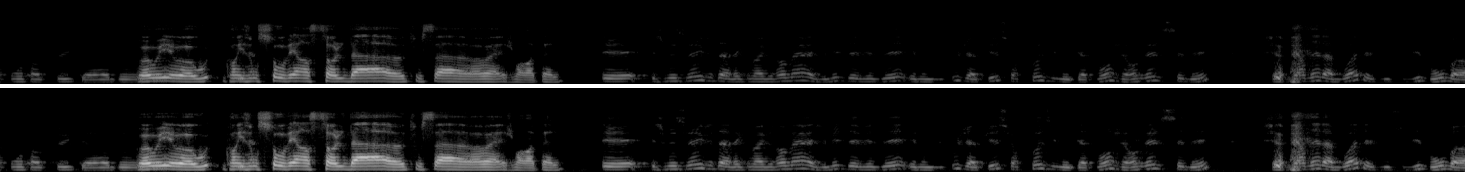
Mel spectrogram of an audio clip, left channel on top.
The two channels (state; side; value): quieter; left; 7.2 dB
